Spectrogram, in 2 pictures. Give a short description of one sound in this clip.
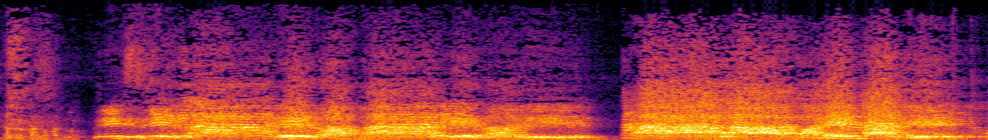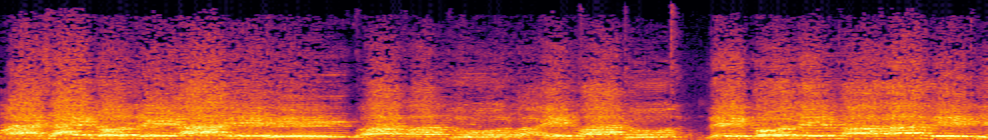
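A group of young men sings loudly together in chorus, close by.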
